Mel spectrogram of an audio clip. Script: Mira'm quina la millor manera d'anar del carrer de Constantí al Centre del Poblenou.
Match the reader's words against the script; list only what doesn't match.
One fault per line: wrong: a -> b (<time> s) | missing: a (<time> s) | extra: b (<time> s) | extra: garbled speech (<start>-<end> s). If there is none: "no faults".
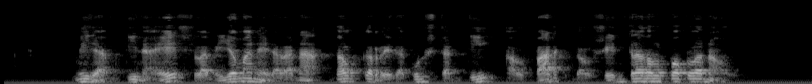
extra: és (1.7 s)
extra: parc del (5.4 s)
